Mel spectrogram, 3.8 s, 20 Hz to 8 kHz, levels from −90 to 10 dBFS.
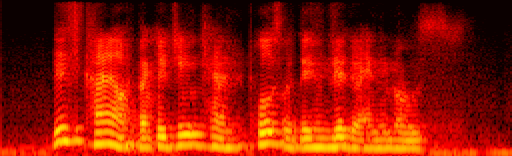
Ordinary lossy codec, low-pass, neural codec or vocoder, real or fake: none; none; codec, 16 kHz, 1 kbps, FreqCodec, smaller model; fake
